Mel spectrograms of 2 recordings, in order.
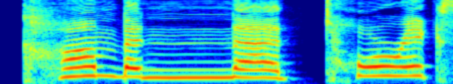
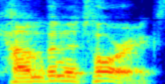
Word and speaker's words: combinatorics: for us correctly yeah you got it combinatorics it's like combinations almost okay and you have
